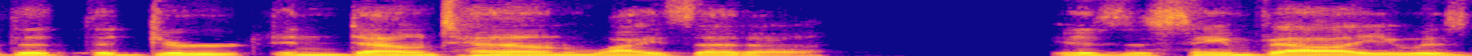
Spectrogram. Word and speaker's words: Wayzata: ax is a Wayzata I'll give you the local the local pronunciation it's Wayzata and basically like the executives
